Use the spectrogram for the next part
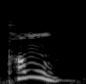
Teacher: तम नहीं, थम महाप्राण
